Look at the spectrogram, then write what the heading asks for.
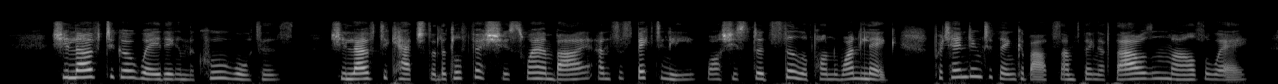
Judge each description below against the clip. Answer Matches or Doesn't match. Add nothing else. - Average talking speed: Matches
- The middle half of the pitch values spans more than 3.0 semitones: Matches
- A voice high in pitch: Matches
